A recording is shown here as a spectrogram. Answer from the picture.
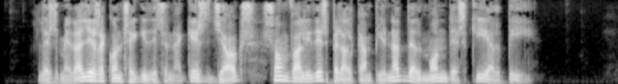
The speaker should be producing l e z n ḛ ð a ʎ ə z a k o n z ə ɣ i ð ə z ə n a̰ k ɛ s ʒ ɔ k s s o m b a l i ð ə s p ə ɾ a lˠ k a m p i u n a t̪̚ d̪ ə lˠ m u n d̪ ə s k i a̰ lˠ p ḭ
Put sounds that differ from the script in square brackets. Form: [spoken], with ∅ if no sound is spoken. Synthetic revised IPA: l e z [m] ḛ ð a ʎ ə z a k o n [s] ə ɣ i ð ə z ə n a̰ k ɛ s ʒ ɔ k s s o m b a l i ð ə s p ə ɾ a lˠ k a m p i u n a t̪̚ d̪ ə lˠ m [o] n d̪ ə s k i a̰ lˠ p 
